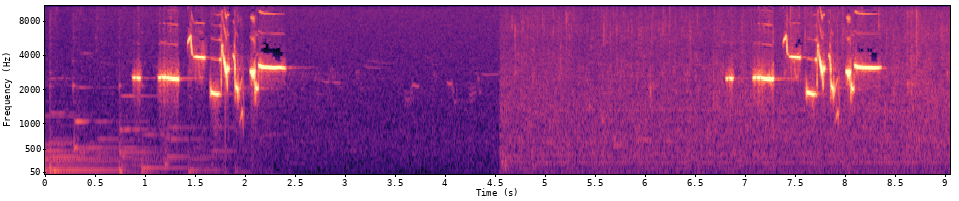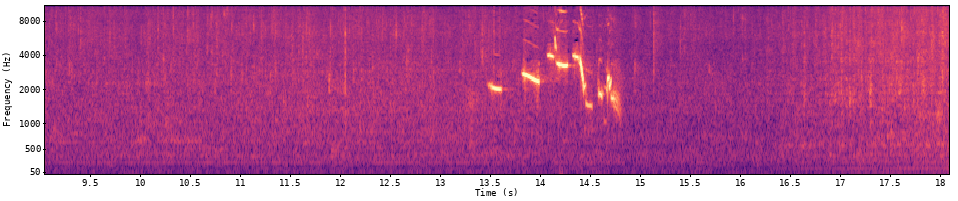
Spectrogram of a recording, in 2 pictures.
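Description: A songbird singing three short phrases about six seconds apart, each a brief whistled note followed by a quick run of sweeping chirps.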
